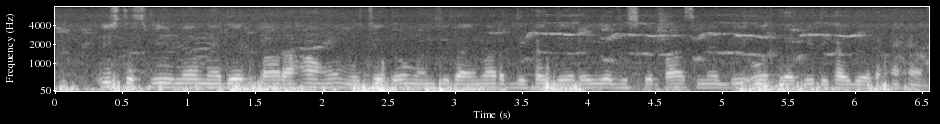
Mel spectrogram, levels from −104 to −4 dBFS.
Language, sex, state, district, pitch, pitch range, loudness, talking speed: Hindi, male, Rajasthan, Bikaner, 135 Hz, 125-140 Hz, -20 LUFS, 220 wpm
